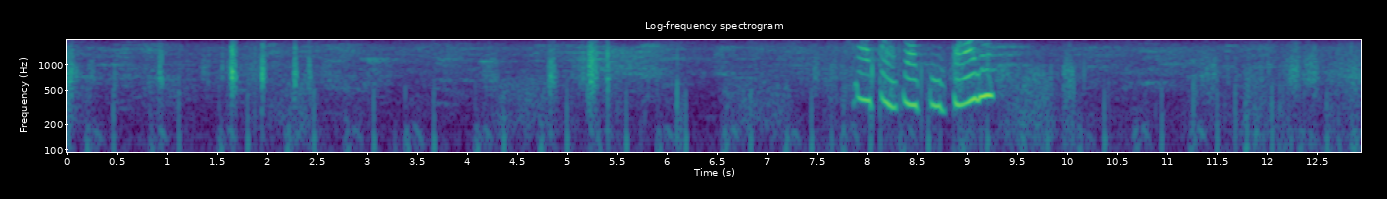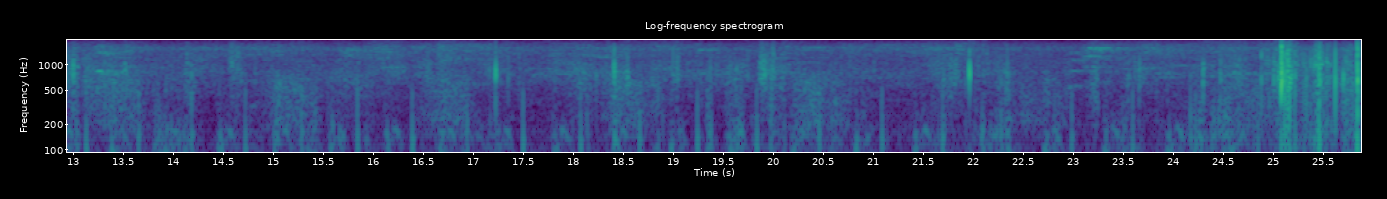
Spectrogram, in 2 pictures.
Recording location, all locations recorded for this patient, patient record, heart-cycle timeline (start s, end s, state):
tricuspid valve (TV)
aortic valve (AV)+pulmonary valve (PV)+tricuspid valve (TV)+mitral valve (MV)
#Age: Child
#Sex: Male
#Height: 115.0 cm
#Weight: 23.1 kg
#Pregnancy status: False
#Murmur: Present
#Murmur locations: aortic valve (AV)+tricuspid valve (TV)
#Most audible location: tricuspid valve (TV)
#Systolic murmur timing: Early-systolic
#Systolic murmur shape: Decrescendo
#Systolic murmur grading: I/VI
#Systolic murmur pitch: Low
#Systolic murmur quality: Harsh
#Diastolic murmur timing: nan
#Diastolic murmur shape: nan
#Diastolic murmur grading: nan
#Diastolic murmur pitch: nan
#Diastolic murmur quality: nan
#Outcome: Normal
#Campaign: 2015 screening campaign
0.00	10.64	unannotated
10.64	10.78	S1
10.78	10.90	systole
10.90	11.00	S2
11.00	11.20	diastole
11.20	11.34	S1
11.34	11.48	systole
11.48	11.58	S2
11.58	11.74	diastole
11.74	11.86	S1
11.86	12.02	systole
12.02	12.14	S2
12.14	12.30	diastole
12.30	12.42	S1
12.42	12.58	systole
12.58	12.68	S2
12.68	12.84	diastole
12.84	12.96	S1
12.96	13.08	systole
13.08	13.20	S2
13.20	13.36	diastole
13.36	13.50	S1
13.50	13.64	systole
13.64	13.74	S2
13.74	13.88	diastole
13.88	14.00	S1
14.00	14.10	systole
14.10	14.24	S2
14.24	14.42	diastole
14.42	14.56	S1
14.56	14.68	systole
14.68	14.82	S2
14.82	14.98	diastole
14.98	15.12	S1
15.12	15.26	systole
15.26	15.38	S2
15.38	15.54	diastole
15.54	15.68	S1
15.68	15.82	systole
15.82	15.94	S2
15.94	16.10	diastole
16.10	16.24	S1
16.24	16.36	systole
16.36	16.46	S2
16.46	16.64	diastole
16.64	16.78	S1
16.78	16.90	systole
16.90	17.00	S2
17.00	17.20	diastole
17.20	17.34	S1
17.34	17.46	systole
17.46	17.60	S2
17.60	17.80	diastole
17.80	17.92	S1
17.92	18.05	systole
18.05	18.15	S2
18.15	18.38	diastole
18.38	18.52	S1
18.52	18.64	systole
18.64	18.76	S2
18.76	18.94	diastole
18.94	19.08	S1
19.08	19.22	systole
19.22	19.36	S2
19.36	19.54	diastole
19.54	19.68	S1
19.68	19.81	systole
19.81	19.98	S2
19.98	20.16	diastole
20.16	20.30	S1
20.30	20.44	systole
20.44	20.56	S2
20.56	20.76	diastole
20.76	20.92	S1
20.92	21.06	systole
21.06	21.20	S2
21.20	21.38	diastole
21.38	21.52	S1
21.52	21.66	systole
21.66	21.80	S2
21.80	22.00	diastole
22.00	22.16	S1
22.16	22.32	systole
22.32	22.46	S2
22.46	22.64	diastole
22.64	22.82	S1
22.82	22.96	systole
22.96	23.10	S2
23.10	23.30	diastole
23.30	23.42	S1
23.42	23.56	systole
23.56	23.70	S2
23.70	25.89	unannotated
